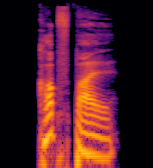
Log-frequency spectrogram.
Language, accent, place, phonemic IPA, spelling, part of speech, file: German, Germany, Berlin, /ˈkɔp͡fˌbal/, Kopfball, noun, De-Kopfball.ogg
- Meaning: header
